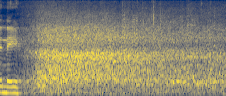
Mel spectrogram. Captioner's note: audience laughs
